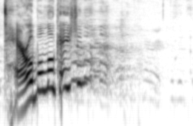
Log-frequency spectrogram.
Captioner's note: laughter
